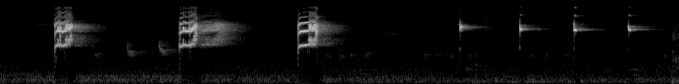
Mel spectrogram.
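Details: Provoked lovebird giving three loud harsh squawking bursts, then four short sharp high chips spaced about half a second apart.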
